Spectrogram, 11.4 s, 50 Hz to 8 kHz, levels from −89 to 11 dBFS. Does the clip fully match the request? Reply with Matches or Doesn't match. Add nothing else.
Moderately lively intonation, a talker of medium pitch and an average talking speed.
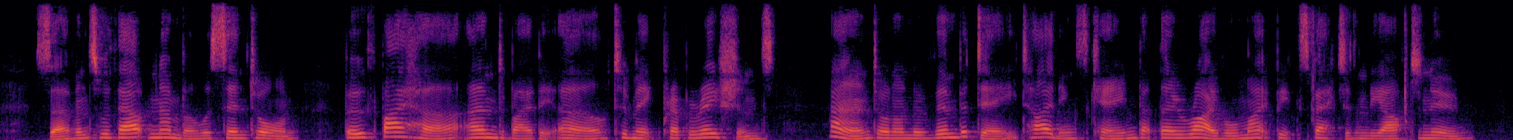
Matches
